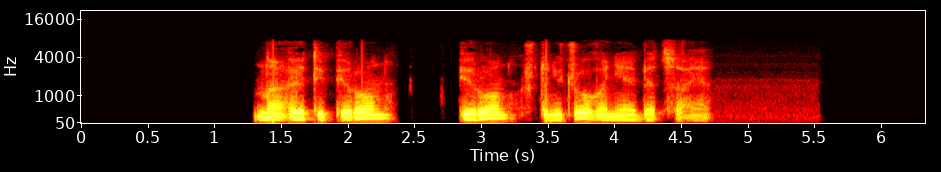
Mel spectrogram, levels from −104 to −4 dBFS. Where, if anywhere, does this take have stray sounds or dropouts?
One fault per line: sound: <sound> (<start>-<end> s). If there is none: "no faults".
no faults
